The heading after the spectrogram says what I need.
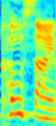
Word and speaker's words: cosine: have for the radius this is called cosine of theta not cos Theta pet peeve cosine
